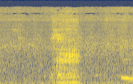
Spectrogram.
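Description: A person's brief, rough, breathy vocal sound about a second in, then a short hummed "mm" near the end.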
